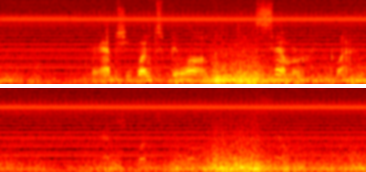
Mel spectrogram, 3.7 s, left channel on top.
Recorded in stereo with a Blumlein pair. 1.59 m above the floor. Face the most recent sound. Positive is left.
turn(degrees=40)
